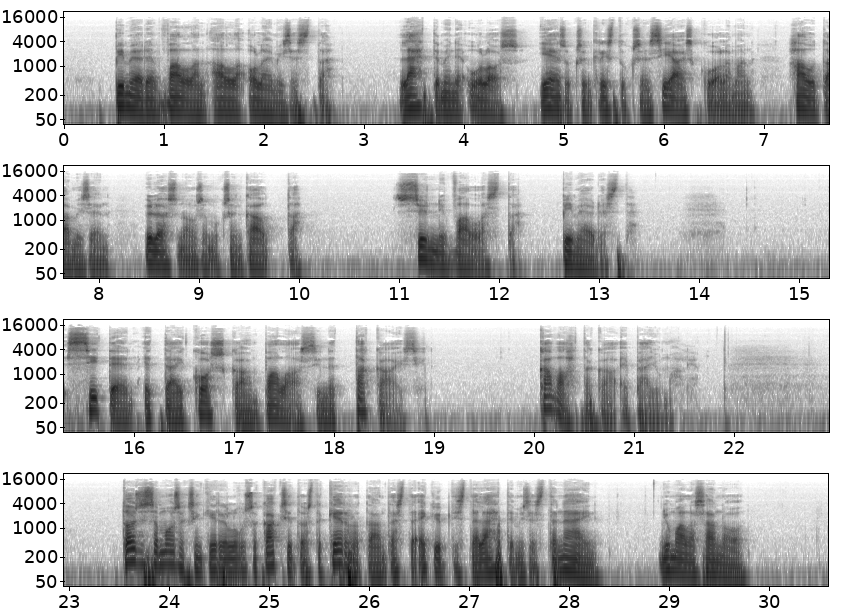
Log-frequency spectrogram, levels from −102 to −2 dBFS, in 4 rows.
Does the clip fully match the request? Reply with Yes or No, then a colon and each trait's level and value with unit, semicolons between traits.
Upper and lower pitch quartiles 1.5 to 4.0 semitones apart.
Yes: average, 3.7 semitones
